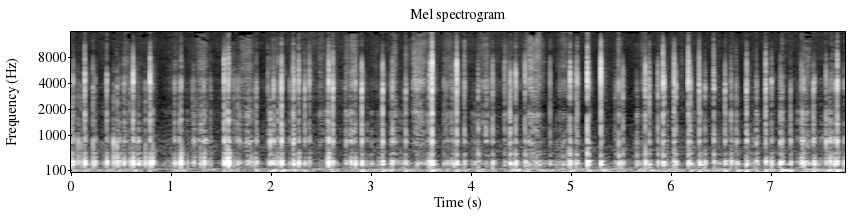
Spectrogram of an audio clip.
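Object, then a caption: Thin hardboard (fiberboard) panel. Short fingernails on both hands scratch and tap a flat, thin brown hardboard (MDF/fiberboard) panel. The result is a quiet, steady stream of rapid, dry scratches and light taps that die away almost instantly, with a faint low hum underneath and bright, crisp scratch texture on top.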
